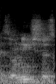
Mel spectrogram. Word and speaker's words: Zunisha: forgetting how to pronounce the how do you pronounce it? It starts with a Z. The elephant. Zunisha.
